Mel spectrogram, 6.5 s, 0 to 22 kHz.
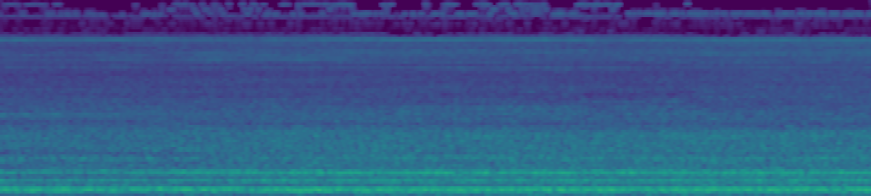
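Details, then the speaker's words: Vintage thrift-store Kenmore 48-pint dehumidifier (R22 refrigerant) turned up to high fan; it shakes a little. Steady low hum, mid-pitch drone and slight rattle: vibration on high fan. It was later junked after sparking was found in the wiring/switches. "kind of shakes a little bit"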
